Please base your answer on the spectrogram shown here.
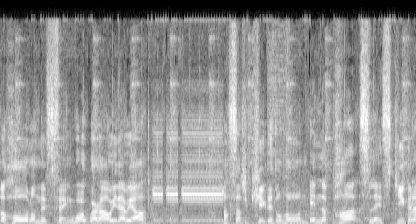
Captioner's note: car Horn Sounds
